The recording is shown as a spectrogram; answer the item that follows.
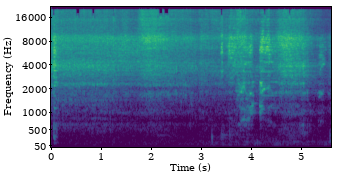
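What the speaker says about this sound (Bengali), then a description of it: "এবার জল দিয়ে দেবো, বেশি ভাজলে আবার সরষে হচ্ছে তেতো হয়ে যাবে" Water added to a hot pan of frying mustard spice paste, for a pomfret curry, sets off a soft, steady steam hiss, with brief crackles and sputters flaring near the end and no voices.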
